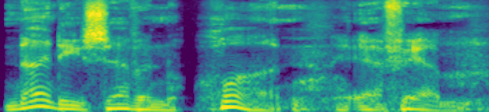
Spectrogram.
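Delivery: very low, deep, slow, drawn-out put-on voice. Reading a radio frequency the way Bird would: Bird impression. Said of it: "or I could say it like Bird".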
